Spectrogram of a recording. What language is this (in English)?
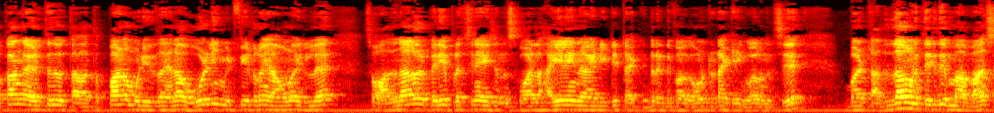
Tamil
